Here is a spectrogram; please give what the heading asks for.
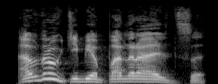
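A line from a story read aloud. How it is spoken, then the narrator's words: Hysterical laughter. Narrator (Russian): Здоровяк истерически захохотал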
